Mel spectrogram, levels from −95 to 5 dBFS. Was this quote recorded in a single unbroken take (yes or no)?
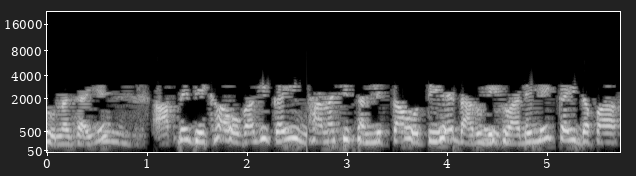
yes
